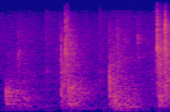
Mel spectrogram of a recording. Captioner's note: shoes clicking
